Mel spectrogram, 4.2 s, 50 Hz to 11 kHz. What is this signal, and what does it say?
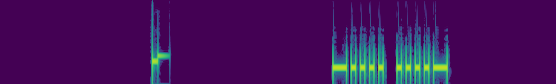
Morse code, heard as a keyed tone, about 36 wpm, 700 Hz. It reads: 64
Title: Common Cut Numbers - 2-Digit 35wpm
